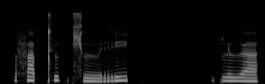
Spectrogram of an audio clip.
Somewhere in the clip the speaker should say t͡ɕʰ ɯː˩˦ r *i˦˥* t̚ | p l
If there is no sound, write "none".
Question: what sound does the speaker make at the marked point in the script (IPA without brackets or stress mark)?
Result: i˥˩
